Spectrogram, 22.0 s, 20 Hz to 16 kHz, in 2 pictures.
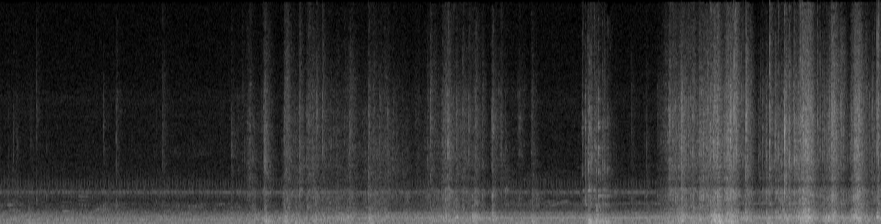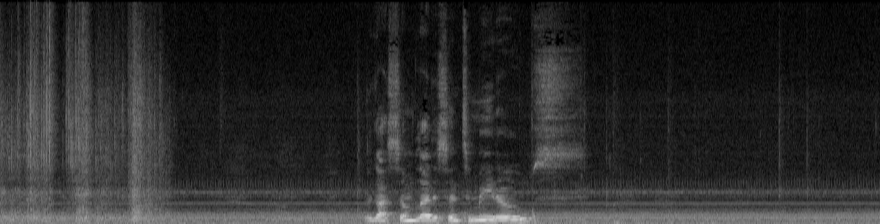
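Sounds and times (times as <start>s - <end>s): plastic bag crinkling: 2.9s - 6.7s, 8.2s - 13.2s.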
